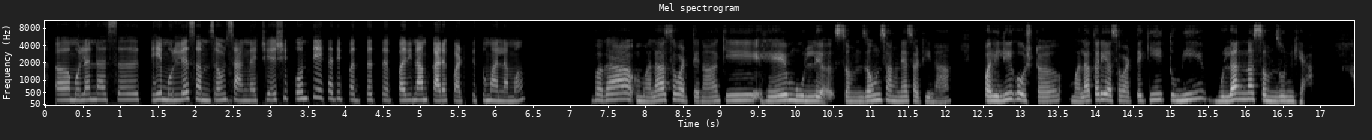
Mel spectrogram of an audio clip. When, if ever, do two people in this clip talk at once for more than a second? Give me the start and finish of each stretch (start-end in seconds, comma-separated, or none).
none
